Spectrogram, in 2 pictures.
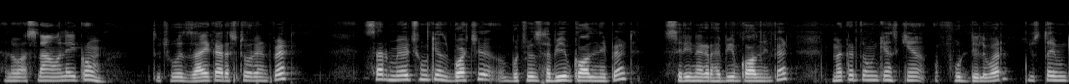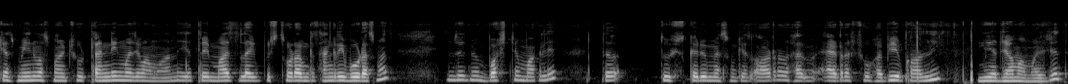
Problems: none marked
